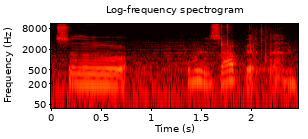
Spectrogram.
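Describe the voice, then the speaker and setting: A woman's voice: mid-range voice, steady tone, takes it slowly, creaky, over music. A young woman giving casual, chatty commentary while playing a video game. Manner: chatty, amused asides. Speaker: gaming streamer.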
